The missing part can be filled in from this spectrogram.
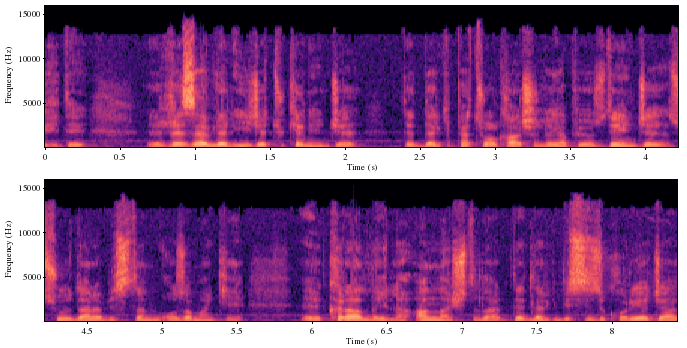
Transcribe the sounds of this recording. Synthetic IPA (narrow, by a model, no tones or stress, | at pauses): jd̪ɪ | ɾezæɾvlʲæɾijid͡ʒɛt̪ʰy̥cʰenind͡ʒɛ | d̪̥e̞d̪ilʲæɾcʰi̥pʰɛt̪ɾo̞lʲkʰaɾʃɯlˠɯjapʰɯjo̞ɾuzd̪e̞jind͡ʒɛsuːd̪aɾabist̪ʰanɯno̞zamancʰi | kʰɯɾalˠːɯjlˠaʔanlˠaʃt̪ʰɯlˠaɾd̪ed̪ilʲæɾcʰibizsizikʰo̞ɾujad͡ʒaːz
